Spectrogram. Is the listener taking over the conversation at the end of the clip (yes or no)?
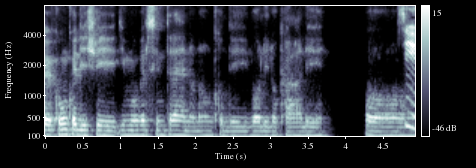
yes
